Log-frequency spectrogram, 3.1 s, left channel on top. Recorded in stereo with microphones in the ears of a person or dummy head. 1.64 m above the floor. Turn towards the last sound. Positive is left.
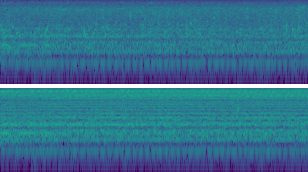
turn(degrees=-55)  # may be behind; listen again after turning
